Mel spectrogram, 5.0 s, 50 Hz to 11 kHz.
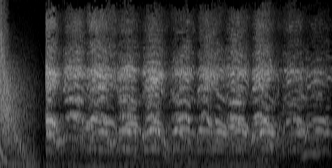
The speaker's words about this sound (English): An angry crowd of protesters gathered outside the Verulam Magistrate's Court, where a 43-year-old father made his first court appearance on charges of sexual abuse of his 10-year-old stepdaughter.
